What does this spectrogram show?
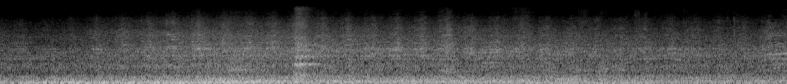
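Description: Diesel-hauled express train with ICF coaches arriving along a platform: the locomotive and then the coaches roll past in a steady heavy rumble, wheels clattering over the rail joints, with one sharper clack about three seconds in.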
